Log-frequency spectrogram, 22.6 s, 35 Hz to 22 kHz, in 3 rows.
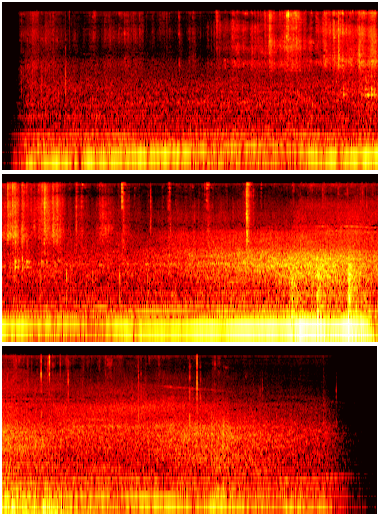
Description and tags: Fiets & Bus
Standing on a bridge while a rattling noisy bike is passing followed by bus 21 bouncing on the edge of the bridge. Recorded with my new Edirol R-09 in the inside pocket of my jacket.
